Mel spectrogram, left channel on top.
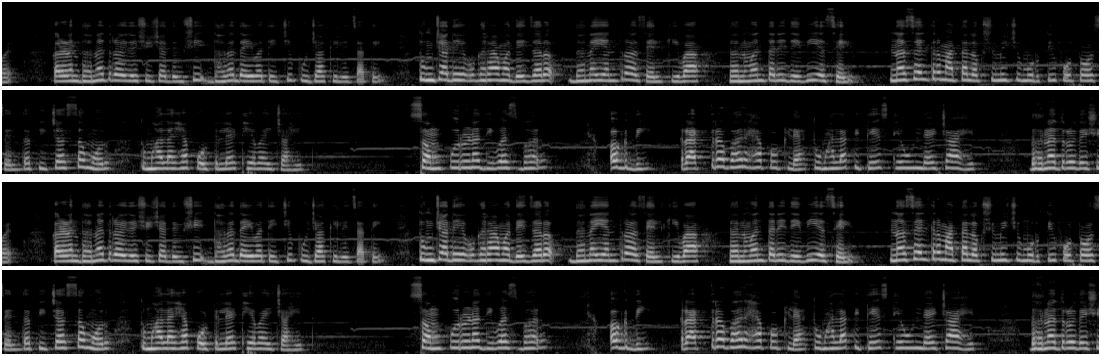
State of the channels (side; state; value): both; normal; correlation 0.95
